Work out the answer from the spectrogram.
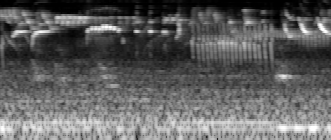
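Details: Female Belgian canary, grey and white, singing heavily when ready to brood; bright high warbling, then a dry rapid buzzy trill, closing with piercing high slurred whistles.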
